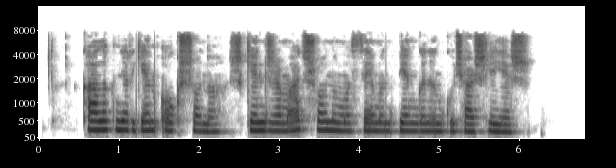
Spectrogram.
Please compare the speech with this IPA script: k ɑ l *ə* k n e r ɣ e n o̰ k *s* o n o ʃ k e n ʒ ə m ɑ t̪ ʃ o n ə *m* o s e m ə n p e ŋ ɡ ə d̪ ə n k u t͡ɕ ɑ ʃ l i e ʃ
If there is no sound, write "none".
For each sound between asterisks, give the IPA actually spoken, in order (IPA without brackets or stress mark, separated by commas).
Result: ə, ʃ, m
